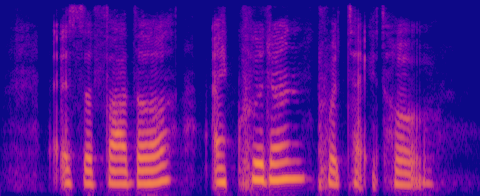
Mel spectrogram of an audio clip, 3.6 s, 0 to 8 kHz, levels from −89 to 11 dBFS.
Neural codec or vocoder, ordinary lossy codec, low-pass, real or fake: codec, 16 kHz, 8 kbps, FreqCodec, smaller model; Opus, 64 kbps; 7.2 kHz; fake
